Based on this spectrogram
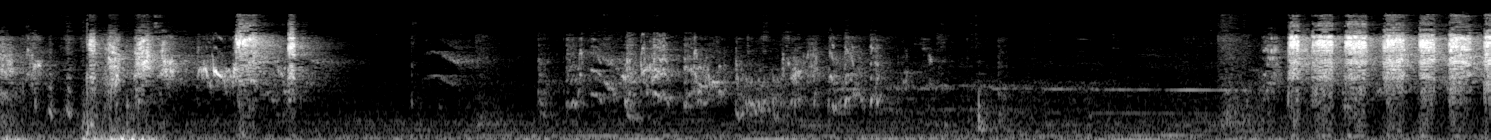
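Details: Budgies chirping in harsh high bursts, then a quieter stretch of soft scratchy notes, ending with a loud, rapidly repeated squeaky chatter.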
